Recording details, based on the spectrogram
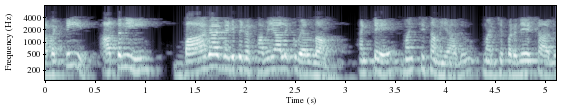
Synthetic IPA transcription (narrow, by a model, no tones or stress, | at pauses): abɐʈːiɐ̰t̪ɐni | baːɡaːɡɐɽipinɐsɐmɐjaːlɐkuʋɛɭd̪aːmɐɳʈe̞ːmɐɲt͡ʃisɐmɐjaːlumɐɲt͡ʃipɾɐd̪ɛːʃaːlu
